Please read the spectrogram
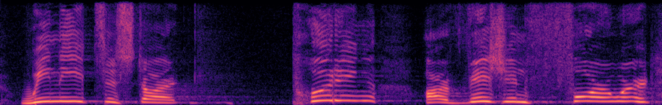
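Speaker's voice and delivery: ordinary delivery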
